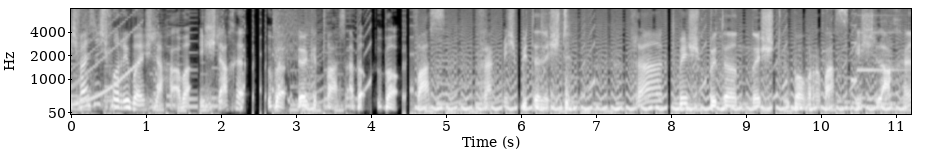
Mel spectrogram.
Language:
German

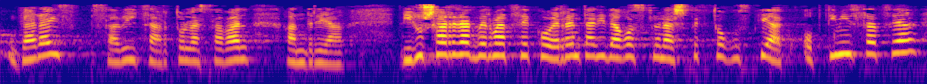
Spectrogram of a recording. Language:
Basque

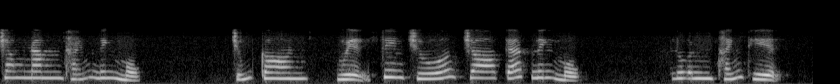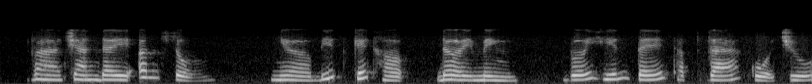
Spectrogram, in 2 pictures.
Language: Vietnamese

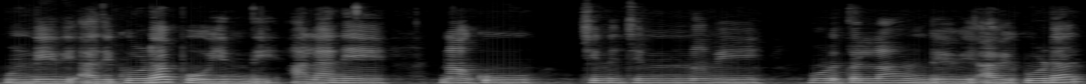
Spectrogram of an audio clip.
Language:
Telugu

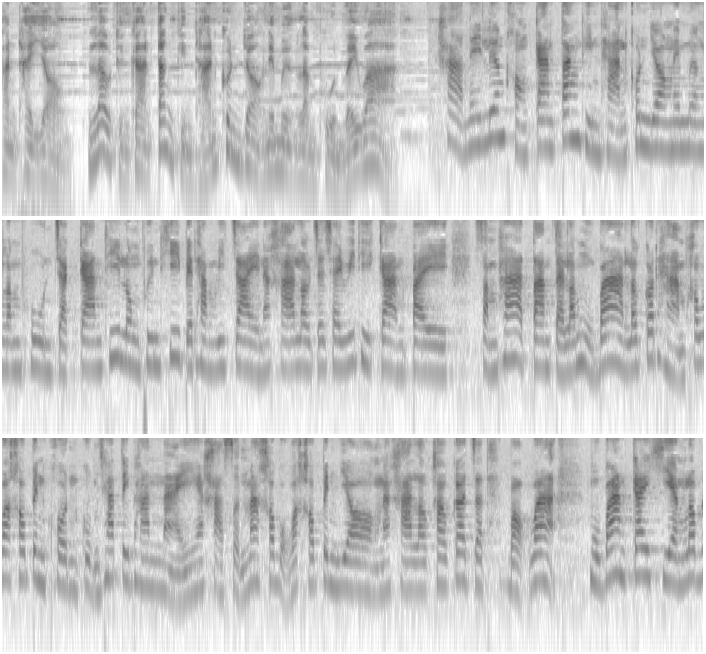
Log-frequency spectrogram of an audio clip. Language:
Thai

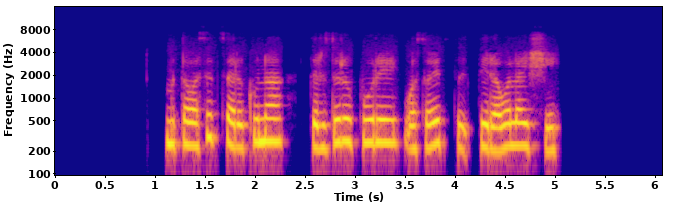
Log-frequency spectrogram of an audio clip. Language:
Pashto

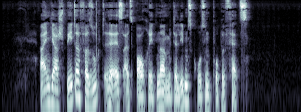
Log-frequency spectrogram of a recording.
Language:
German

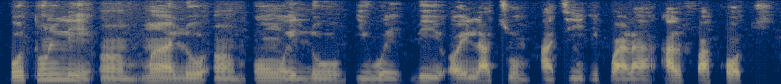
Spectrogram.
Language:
Yoruba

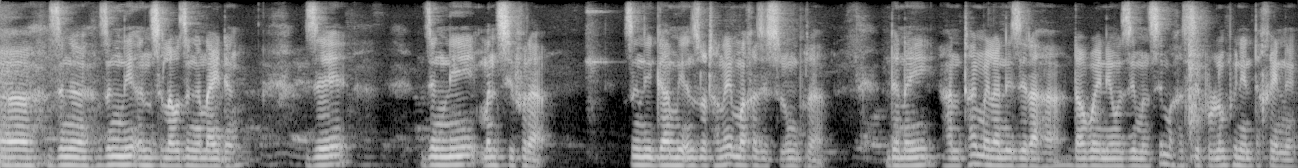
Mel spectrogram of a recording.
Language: Bodo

